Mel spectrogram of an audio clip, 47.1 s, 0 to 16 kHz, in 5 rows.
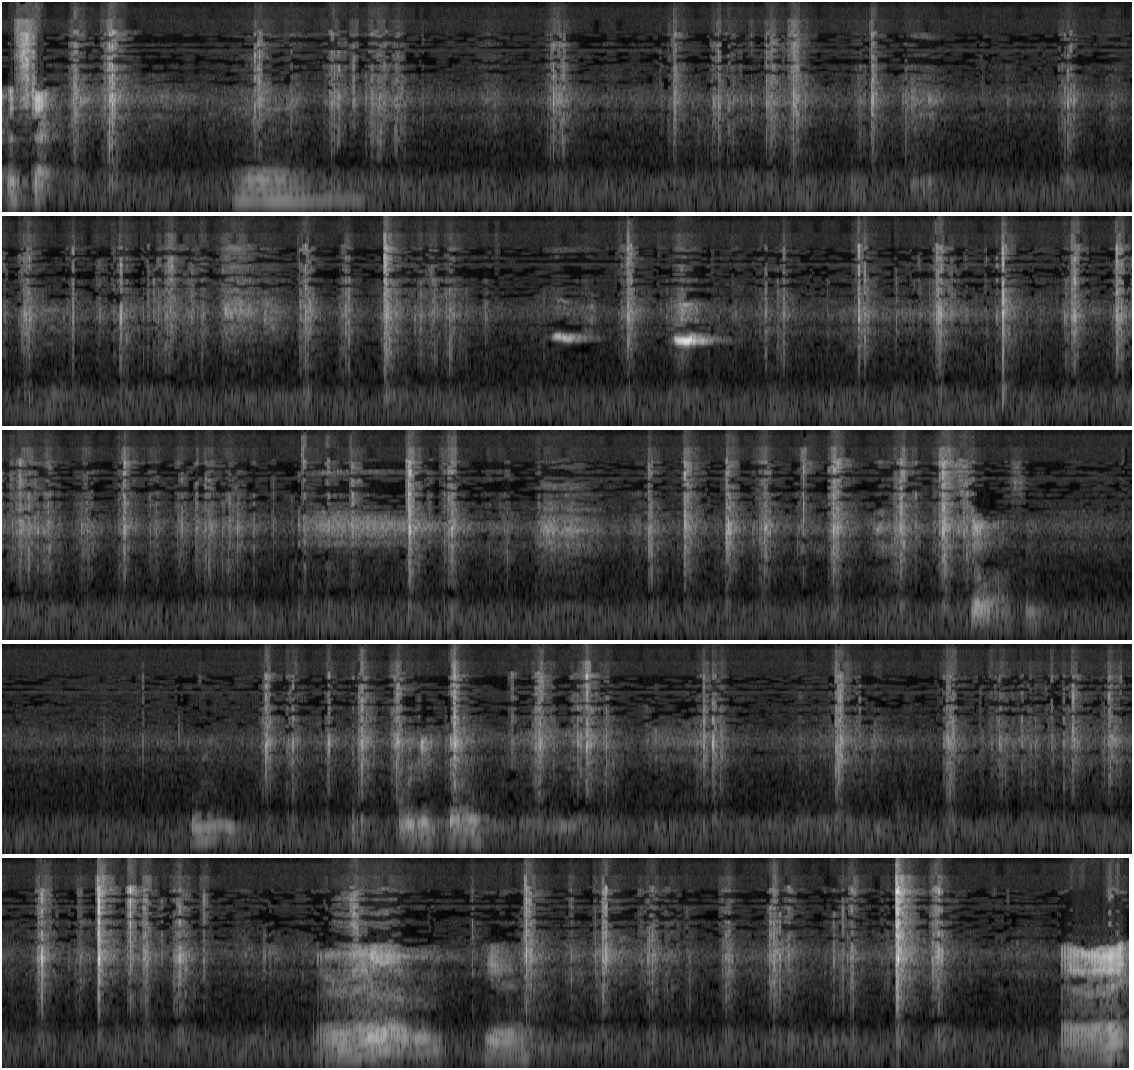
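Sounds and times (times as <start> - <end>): plastic puzzle cube clicking: 2.7 - 3.4, 15.8 - 20.9, 36.1 - 39.4
short high squeaks: 14.0 - 14.4, 15.0 - 15.5.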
